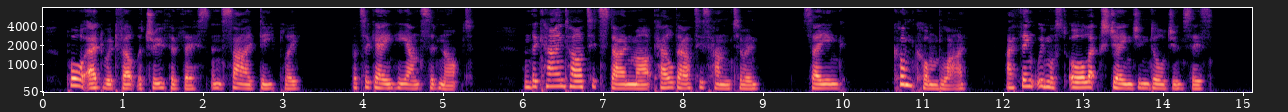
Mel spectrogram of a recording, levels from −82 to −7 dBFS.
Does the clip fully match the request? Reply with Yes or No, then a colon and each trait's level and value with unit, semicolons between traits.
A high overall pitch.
No: medium, 150 Hz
